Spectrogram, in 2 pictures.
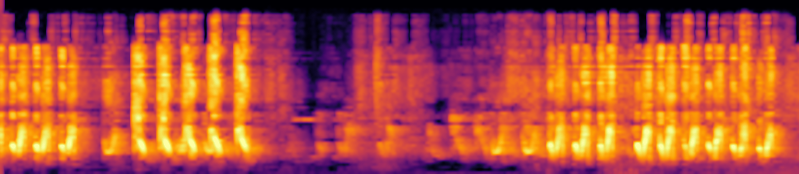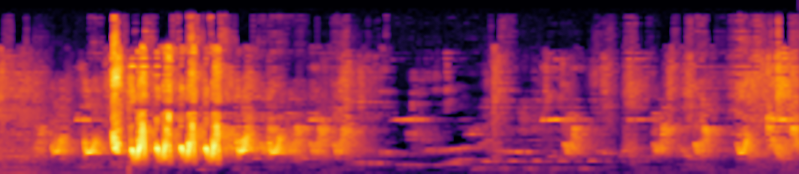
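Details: Ciblek kristal, or bar-winged prinia, in fierce, persistent master song with rolling trills and sharp shots. Rapid high chirps run in three long bursts, followed by a quieter stretch with a faint low hum.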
